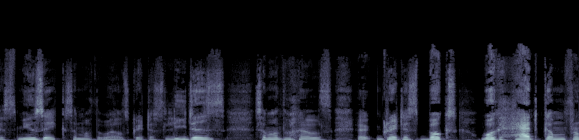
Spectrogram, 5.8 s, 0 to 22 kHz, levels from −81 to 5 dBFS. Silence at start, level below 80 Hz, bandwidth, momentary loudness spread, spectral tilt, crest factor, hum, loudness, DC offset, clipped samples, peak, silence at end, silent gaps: 0 s; -58 dBFS; 14.5 kHz; 17 LU; -4.5 dB/octave; 26 dB; none; -28 LUFS; under 0.1%; under 0.1%; -4 dBFS; 0 s; none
